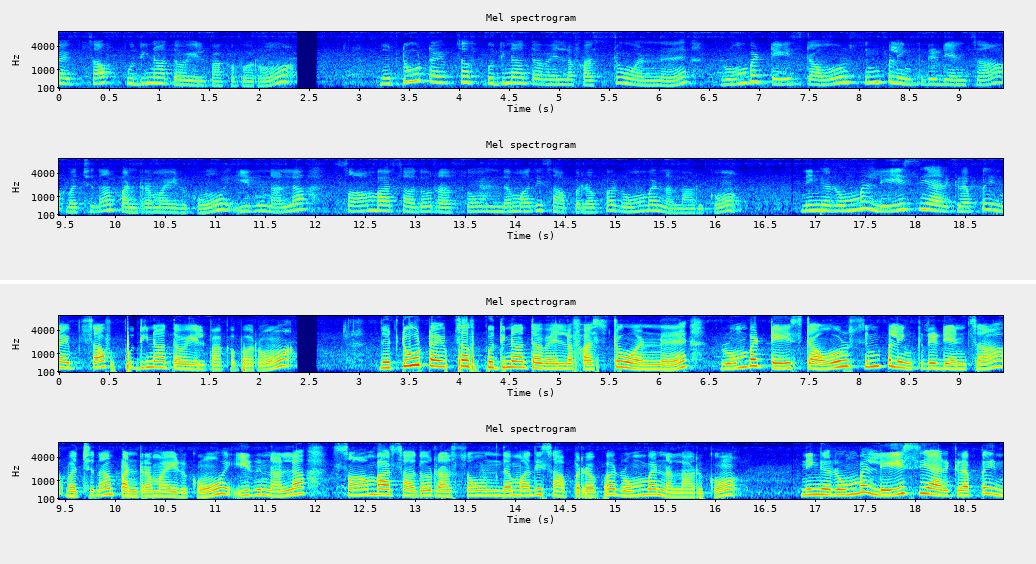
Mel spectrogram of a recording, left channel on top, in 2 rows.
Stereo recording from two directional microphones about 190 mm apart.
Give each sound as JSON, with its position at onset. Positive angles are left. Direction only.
{"t": 0.0, "sound": "speech", "side_deg": -50}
